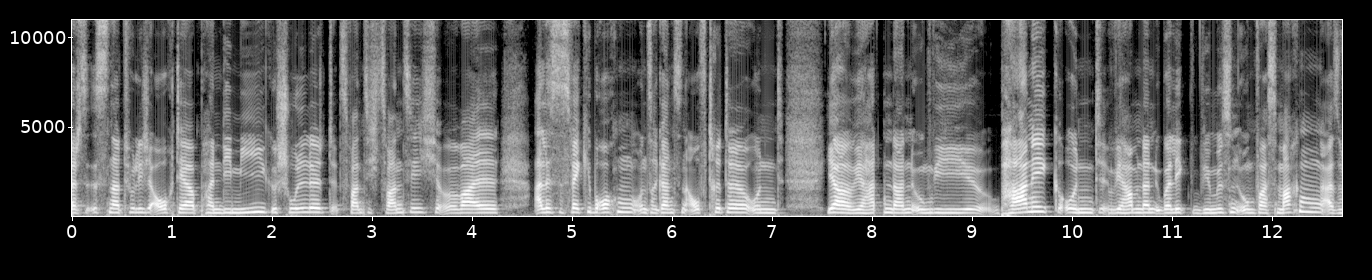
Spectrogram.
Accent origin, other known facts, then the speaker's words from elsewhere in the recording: Berlin, Germany; born there; now in Eifel, Germany; Ja gut, also ich bin jetzt kein wirkliches Eifelkind, wie man hört. Ich komme gebürtig aus Berlin, aber bin dann irgendwann in der Eifel hängen geblieben.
